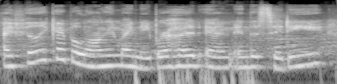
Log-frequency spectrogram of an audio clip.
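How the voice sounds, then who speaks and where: A woman's voice: sits high, moderate pace, darkish tone, slight background noise. A woman speaking sincerely in an interview. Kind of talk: personal interview testimony.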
